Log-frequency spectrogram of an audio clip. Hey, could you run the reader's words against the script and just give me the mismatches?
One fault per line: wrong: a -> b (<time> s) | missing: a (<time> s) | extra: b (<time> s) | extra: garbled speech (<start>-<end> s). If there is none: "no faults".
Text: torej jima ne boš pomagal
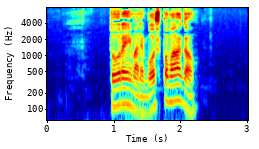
no faults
